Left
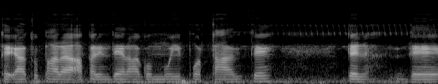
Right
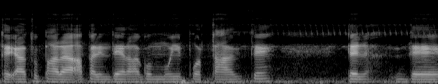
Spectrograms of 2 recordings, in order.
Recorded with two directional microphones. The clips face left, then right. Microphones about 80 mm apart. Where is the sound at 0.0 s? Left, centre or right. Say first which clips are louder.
Left 1 dB; left.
